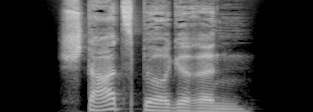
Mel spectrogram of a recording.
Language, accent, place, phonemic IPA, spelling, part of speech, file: German, Germany, Berlin, /ˈʃtaːtsˌbʏʁɡɐʁɪn/, Staatsbürgerin, noun, De-Staatsbürgerin.ogg
- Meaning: citizen (legal member of a state)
